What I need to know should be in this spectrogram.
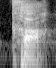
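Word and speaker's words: ך: The suffix is a ka. Again, there's a letter, and it's a ka. Ka is the way it is pronounced, ka.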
